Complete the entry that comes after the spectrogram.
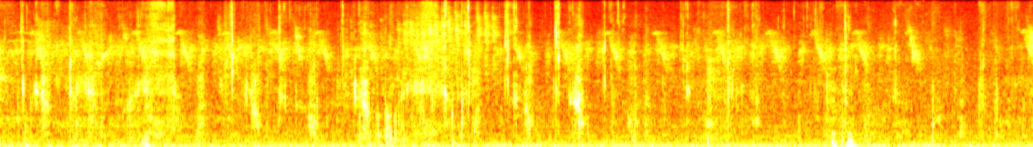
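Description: Someone chewing, with many small irregular mouth clicks and crunches, over a steady low hum.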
